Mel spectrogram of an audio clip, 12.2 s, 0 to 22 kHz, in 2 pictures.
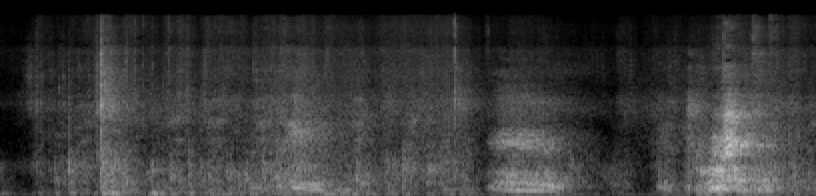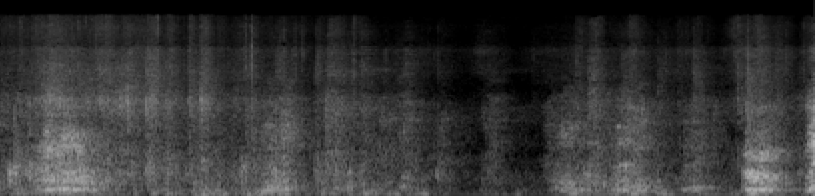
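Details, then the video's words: Polish Hunting Dog puppies, 55 days old, playing indoors; short yelps, whimpers and small barks come in bursts with pauses between, alongside scuffling and knocking noises of play. "Gończy Polski zabawa szczeniąt dzień 55. Polish Hunting Dog puppies' play day 55"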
